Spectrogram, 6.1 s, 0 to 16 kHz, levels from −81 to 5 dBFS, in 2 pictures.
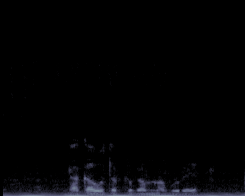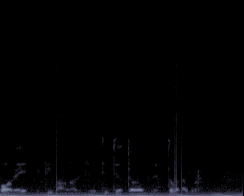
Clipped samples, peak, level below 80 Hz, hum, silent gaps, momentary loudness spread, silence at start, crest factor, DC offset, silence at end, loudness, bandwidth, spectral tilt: under 0.1%; -24 dBFS; -46 dBFS; none; none; 11 LU; 0.05 s; 18 dB; under 0.1%; 0 s; -45 LUFS; 11.5 kHz; -8 dB/octave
